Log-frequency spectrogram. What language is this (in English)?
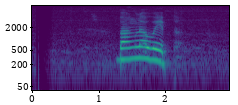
Bangla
